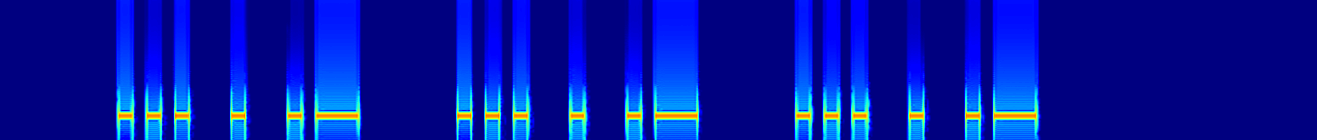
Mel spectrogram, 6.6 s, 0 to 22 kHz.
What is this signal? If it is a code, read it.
Morse code, heard as a keyed tone, about 17 wpm, 700 Hz. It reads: SEA SEA SEA
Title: Top 500 Words Repeated 17wpm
